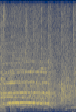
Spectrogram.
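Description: An audience applauds a guest coming on stage, in a dense, steady wash of clapping that stays loud throughout and eases slightly near the end, with a thin sustained tone running underneath.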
